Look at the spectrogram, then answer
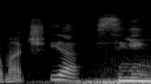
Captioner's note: soundbite of tv show, "somebody somewhere"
